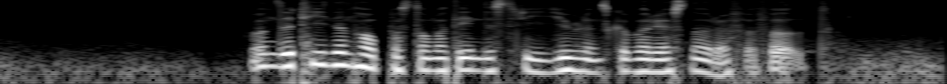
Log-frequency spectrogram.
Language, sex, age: Swedish, female, 33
